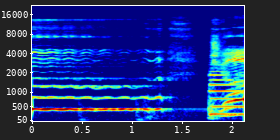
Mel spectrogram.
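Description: A soprano voice holds a long sung note with slight vibrato that fades out about a second and a half in. After a short gap, a new note starts near the end, sliding up into pitch.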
